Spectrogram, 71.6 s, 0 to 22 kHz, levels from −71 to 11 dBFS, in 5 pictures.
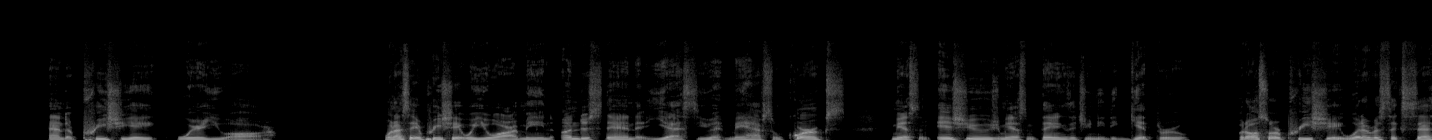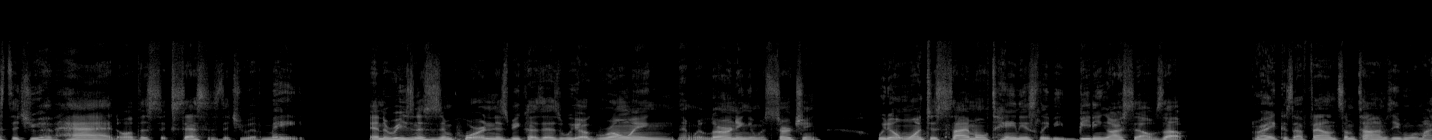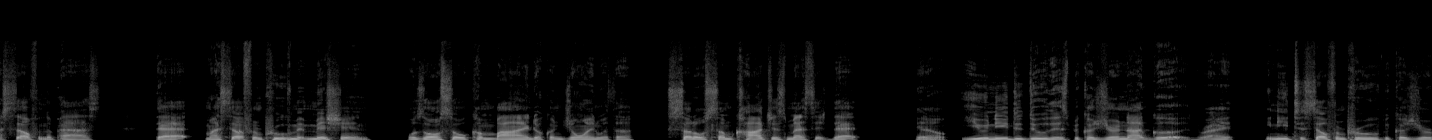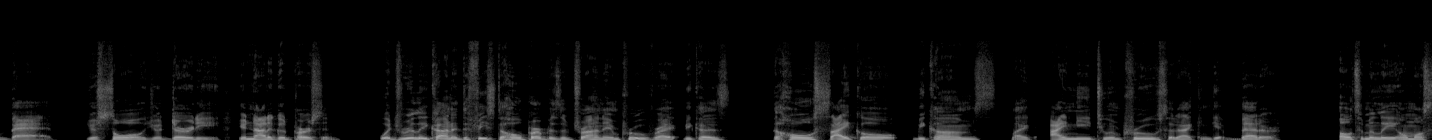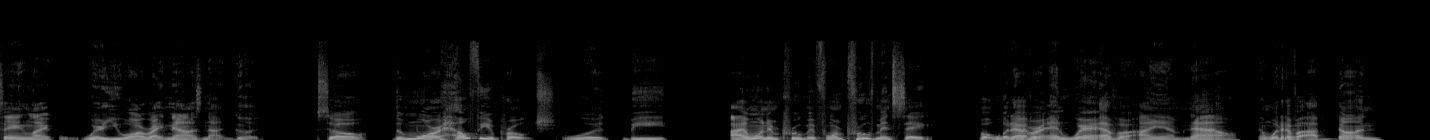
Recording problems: choppy; very; at 31 s and from 1:07 to 1:11; 7% of the speech affected

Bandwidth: 15.5 kHz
